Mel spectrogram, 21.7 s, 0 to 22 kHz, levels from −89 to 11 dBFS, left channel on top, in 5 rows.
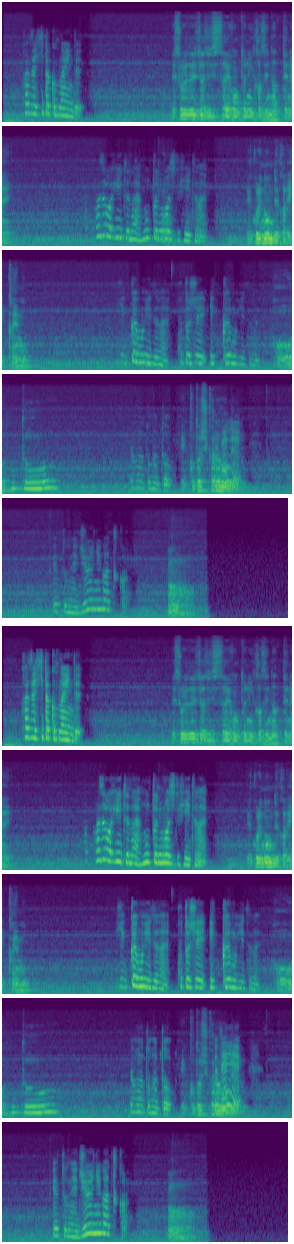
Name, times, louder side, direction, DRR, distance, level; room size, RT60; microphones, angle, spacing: voice 1, 0.3-1.2 5.7-7.4 10.4-12.6 15.0-15.6 16.2-16.6 18.2-19.3, right 7 dB, 80° right, 0.4 m, -20 dB
voice 2, 2.7-4.4 6.7-6.8 8.0-9.1 12.8-13.9 16.0-16.6 19.9-20.2, left 2 dB, 25° left, 0.8 m, -19 dB
3.0 x 2.5 x 2.3 m
head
